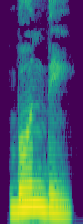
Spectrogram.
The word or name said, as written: ಬೊಂದಿ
